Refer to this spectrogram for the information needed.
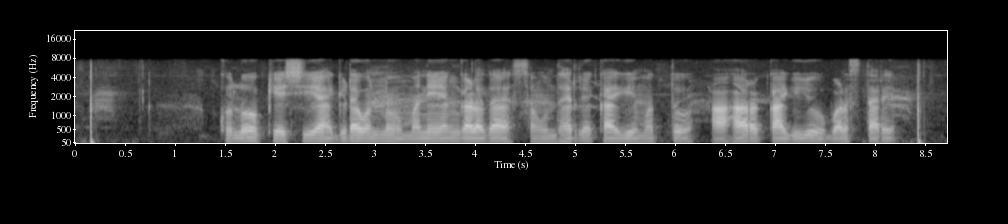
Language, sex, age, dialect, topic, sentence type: Kannada, male, 18-24, Mysore Kannada, agriculture, statement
